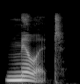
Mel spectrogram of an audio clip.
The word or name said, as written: millet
